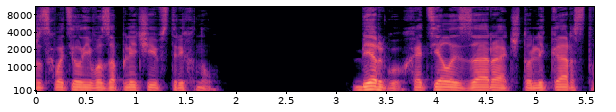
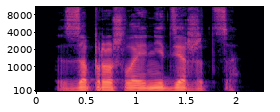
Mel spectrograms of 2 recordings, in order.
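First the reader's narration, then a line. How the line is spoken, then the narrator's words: Stern. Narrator (Russian): строго сказал шеф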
